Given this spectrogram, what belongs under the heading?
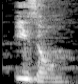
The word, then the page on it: izom: Hungarian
